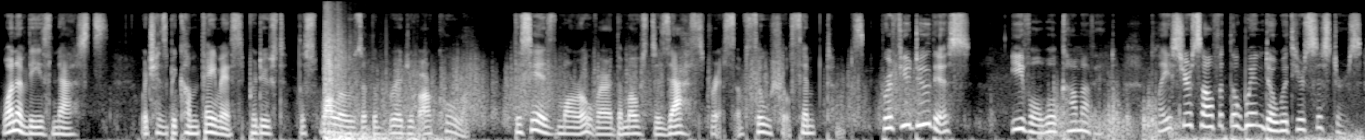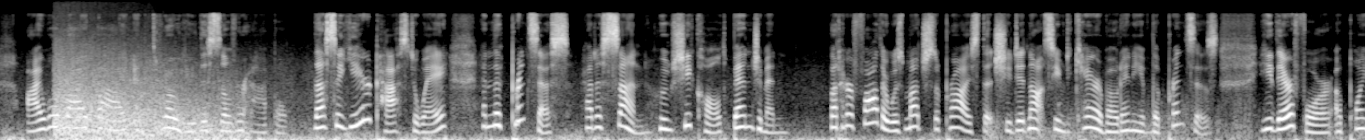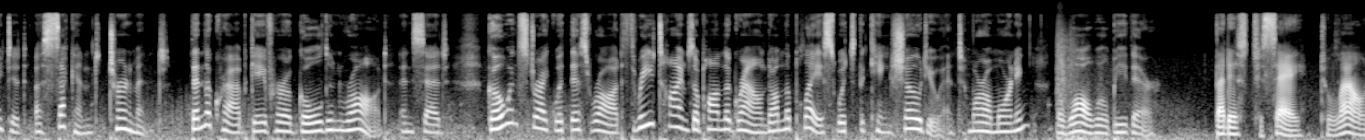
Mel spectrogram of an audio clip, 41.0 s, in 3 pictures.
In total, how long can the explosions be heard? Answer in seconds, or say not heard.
5 s.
